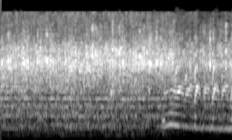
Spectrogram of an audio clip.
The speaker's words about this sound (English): If we think you need to waken out of your delusions, we'll stick your head in the toilet and flush it.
